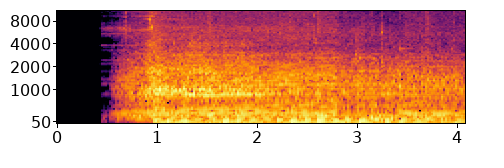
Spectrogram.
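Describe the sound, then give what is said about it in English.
A car engine roars as it races along back roads around Austin, bursting in abruptly and holding a loud, rough, steady drone. “26-year-old Ross Ulbricht gripped the steering wheel as he raced through Austin's back roads”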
